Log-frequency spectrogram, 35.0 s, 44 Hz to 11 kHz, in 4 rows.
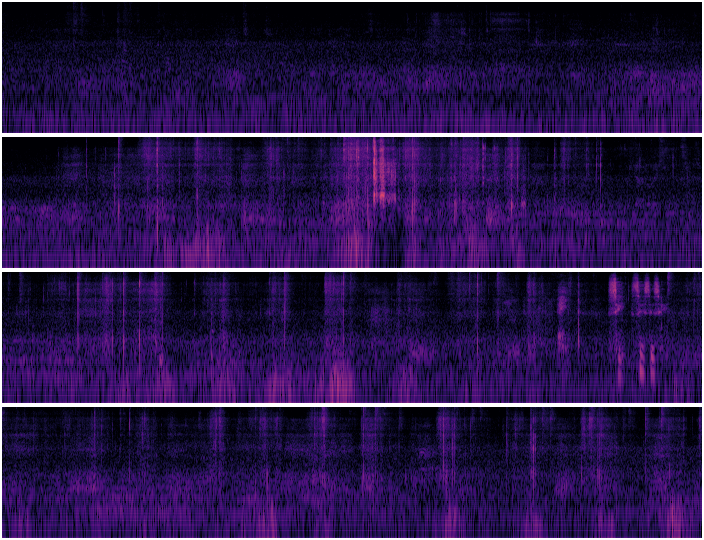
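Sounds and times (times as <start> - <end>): footsteps crunching through dry leaves: 10.2 - 24.7, 25.9 - 35.0.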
